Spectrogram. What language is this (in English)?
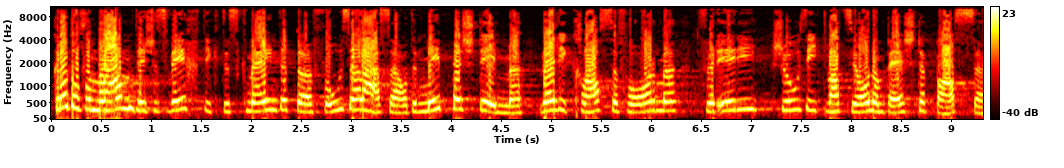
Swiss German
